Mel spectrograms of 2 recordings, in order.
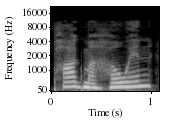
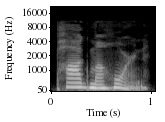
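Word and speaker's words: Póg mo thóin: Pronunciation can vary slightly depending on the region. Common pronunciations include Pogma Hoen or Pogma Horn.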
